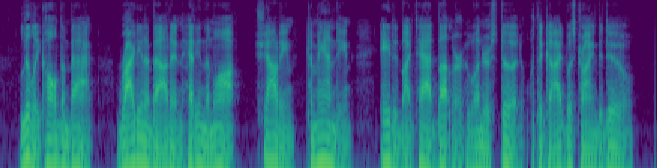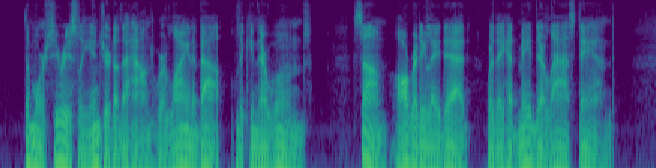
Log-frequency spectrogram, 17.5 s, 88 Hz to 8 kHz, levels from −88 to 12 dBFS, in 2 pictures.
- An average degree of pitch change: Yes, average, 3.5 semitones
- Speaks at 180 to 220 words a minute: No, average, 170 wpm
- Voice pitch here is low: Yes, very low, 75 Hz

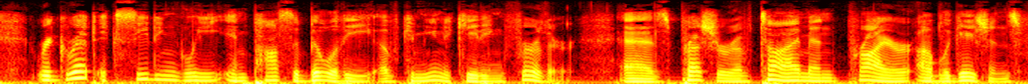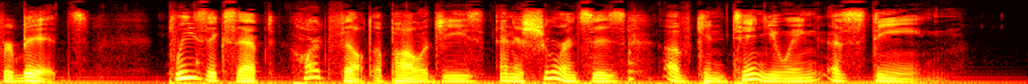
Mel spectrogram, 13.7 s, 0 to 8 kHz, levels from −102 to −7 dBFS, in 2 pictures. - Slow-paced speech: Yes, slow, 100 wpm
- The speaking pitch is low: Yes, low, 115 Hz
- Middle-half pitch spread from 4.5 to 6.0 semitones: Yes, average, 4.8 semitones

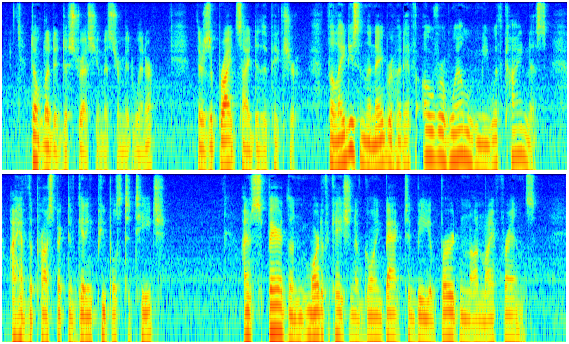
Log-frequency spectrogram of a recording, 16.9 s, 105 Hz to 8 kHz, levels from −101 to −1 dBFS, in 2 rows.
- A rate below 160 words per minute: No, average, 170 wpm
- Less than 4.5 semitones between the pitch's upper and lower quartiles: Yes, average, 3.2 semitones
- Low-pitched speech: Yes, low, 105 Hz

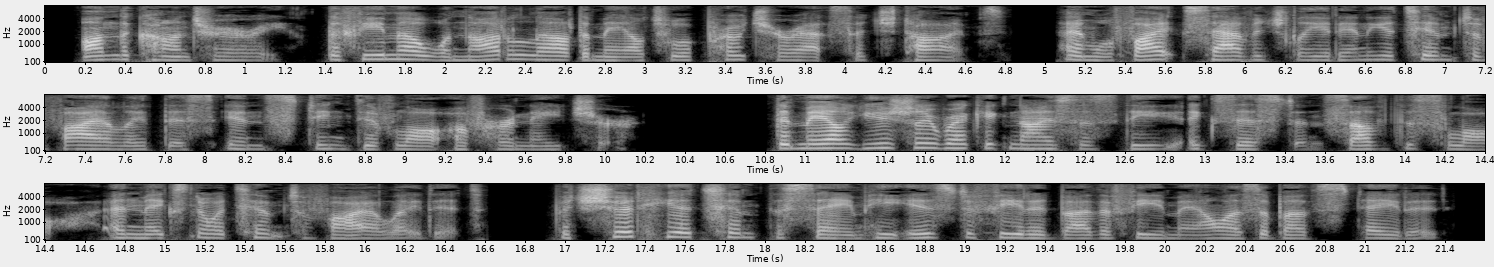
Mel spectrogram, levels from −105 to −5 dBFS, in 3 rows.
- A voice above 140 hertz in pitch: Yes, high, 190 Hz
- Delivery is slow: No, average, 170 wpm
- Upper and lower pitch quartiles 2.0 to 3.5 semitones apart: Yes, narrow, 2.5 semitones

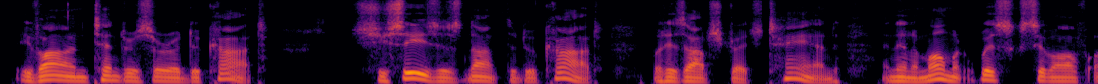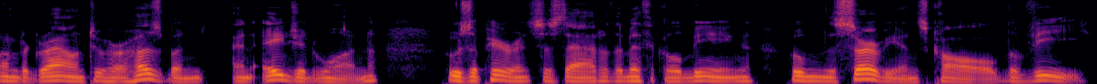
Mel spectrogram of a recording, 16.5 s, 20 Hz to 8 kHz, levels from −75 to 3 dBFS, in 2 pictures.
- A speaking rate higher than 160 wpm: No, average, 155 wpm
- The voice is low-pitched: Yes, very low, 95 Hz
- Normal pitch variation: Yes, average, 3.4 semitones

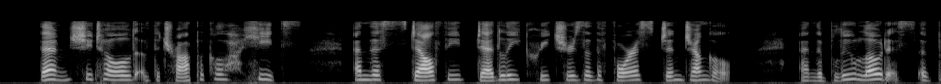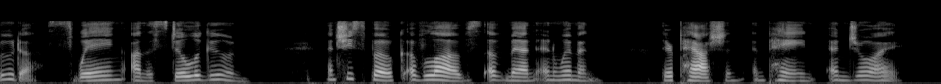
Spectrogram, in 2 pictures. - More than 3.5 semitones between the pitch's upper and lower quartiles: No, average, 2.9 semitones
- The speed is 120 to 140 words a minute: Yes, slow, 135 wpm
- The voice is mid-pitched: No, high, 200 Hz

